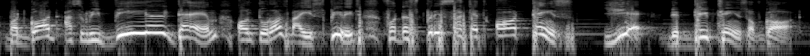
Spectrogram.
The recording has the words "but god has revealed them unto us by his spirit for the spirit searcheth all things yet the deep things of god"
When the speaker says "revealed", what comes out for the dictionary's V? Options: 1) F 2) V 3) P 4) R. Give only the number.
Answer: 2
